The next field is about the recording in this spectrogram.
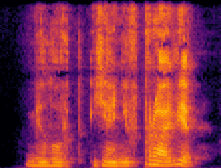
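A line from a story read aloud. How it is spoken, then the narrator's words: Hoarse wheeze. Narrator (Russian): хрипел тот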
